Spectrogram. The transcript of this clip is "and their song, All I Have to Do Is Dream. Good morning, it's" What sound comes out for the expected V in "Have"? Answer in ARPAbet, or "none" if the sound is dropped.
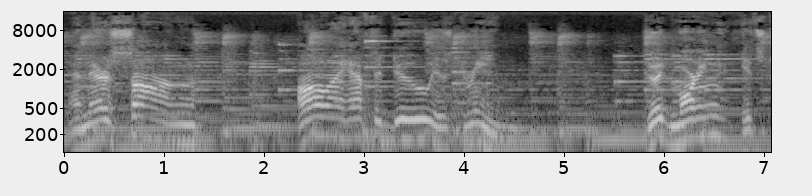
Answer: F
